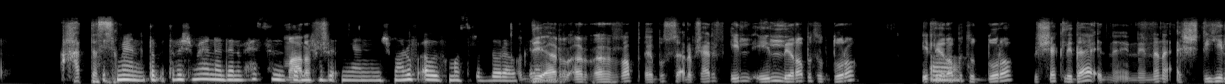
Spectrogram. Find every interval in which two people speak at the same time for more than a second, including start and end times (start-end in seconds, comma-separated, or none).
none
